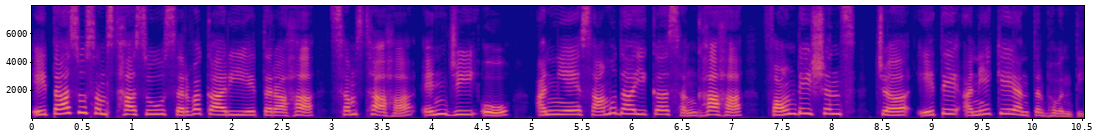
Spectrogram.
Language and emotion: Sanskrit, neutral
